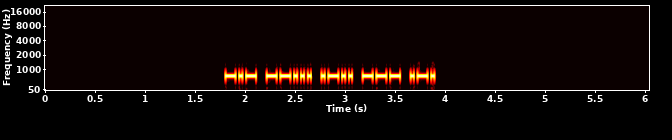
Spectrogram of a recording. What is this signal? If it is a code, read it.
Morse code, heard as a keyed tone, about 36 wpm, 700 Hz. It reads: K7LOR
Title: USA Call Signs - 5 Characters - 35wpm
